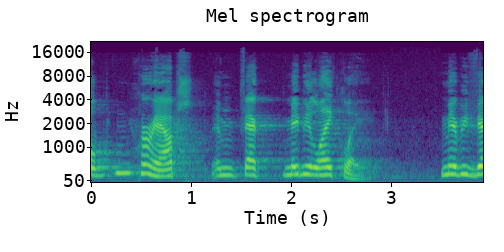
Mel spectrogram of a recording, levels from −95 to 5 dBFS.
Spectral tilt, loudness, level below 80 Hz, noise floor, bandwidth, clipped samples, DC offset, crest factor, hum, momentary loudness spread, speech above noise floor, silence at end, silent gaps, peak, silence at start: -5 dB/octave; -17 LUFS; -56 dBFS; -51 dBFS; 15.5 kHz; under 0.1%; under 0.1%; 18 dB; none; 11 LU; 35 dB; 0 s; none; 0 dBFS; 0 s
